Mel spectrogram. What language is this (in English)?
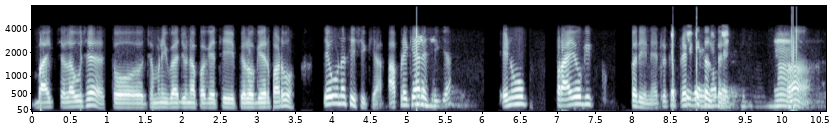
Gujarati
